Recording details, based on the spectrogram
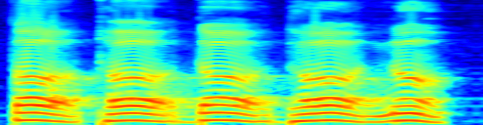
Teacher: दंत का मतलब है दांत, दांत में आपकी जीभ स्पर्श करेगी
